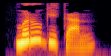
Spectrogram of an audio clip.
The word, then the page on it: merugikan: Indonesian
